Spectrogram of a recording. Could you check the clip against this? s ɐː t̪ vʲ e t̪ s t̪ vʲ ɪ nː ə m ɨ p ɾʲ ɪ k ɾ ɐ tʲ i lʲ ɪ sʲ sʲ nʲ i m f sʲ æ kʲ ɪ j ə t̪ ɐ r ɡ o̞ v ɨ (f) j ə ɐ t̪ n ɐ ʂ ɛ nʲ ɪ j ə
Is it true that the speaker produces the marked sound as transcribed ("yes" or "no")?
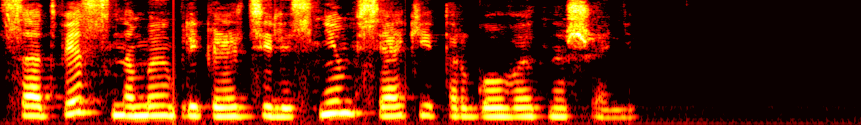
no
